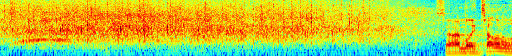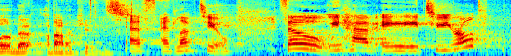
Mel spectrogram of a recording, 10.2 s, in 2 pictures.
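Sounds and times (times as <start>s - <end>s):
audience applause welcoming a speaker: 0.0s - 4.4s
speech: 4.4s - 10.2s.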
